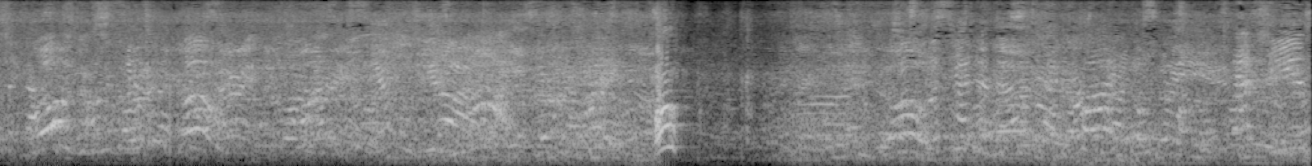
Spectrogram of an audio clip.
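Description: People talking and crowd chatter, with a dog barking a few times among the voices. The sound breaks off briefly about halfway through.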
